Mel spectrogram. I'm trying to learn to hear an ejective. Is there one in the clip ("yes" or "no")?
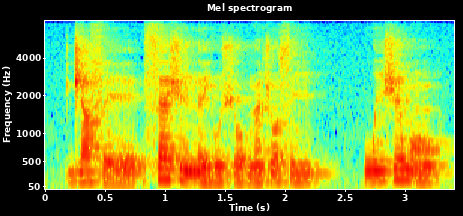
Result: no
